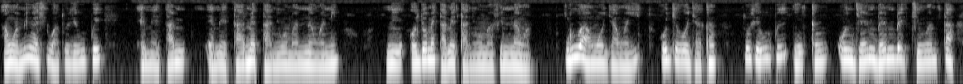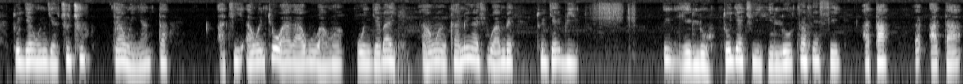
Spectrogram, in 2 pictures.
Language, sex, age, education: Yoruba, male, 15-29, tertiary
